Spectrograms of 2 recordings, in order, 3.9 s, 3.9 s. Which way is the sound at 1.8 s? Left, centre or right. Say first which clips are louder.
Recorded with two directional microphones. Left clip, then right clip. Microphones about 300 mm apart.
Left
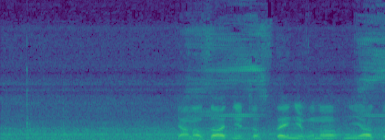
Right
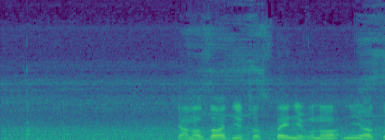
Right 4 dB; right.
